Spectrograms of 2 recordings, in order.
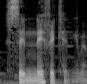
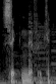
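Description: First: No g closure is held before the n sound. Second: A g closure is held before the n sound. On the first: The speaker calls it wrong. "就不好呢将它读成significant" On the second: The speaker calls it right. "但我g 出来之前呢就做了个n 音"

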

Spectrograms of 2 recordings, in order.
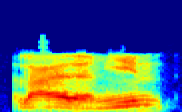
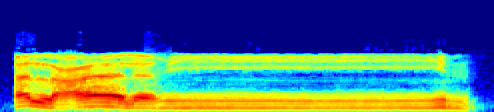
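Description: First: The long vowel is held only briefly. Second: The long vowel is held very long.

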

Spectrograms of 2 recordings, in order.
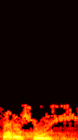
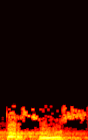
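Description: First: The first syllable is said with an open a vowel. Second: The first syllable is said without an open a. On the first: The speaker calls it right. "غلط، طرسوس" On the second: The speaker calls it wrong. "وأما طرسوس هذا خطأ"

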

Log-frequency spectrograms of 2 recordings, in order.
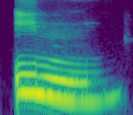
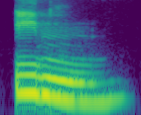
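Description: The two takes are said the same way.

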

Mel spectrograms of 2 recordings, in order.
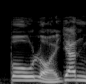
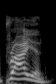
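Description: First: The name is said with Mandarin pronunciation. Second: The name is said with English pronunciation. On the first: "即系国语讲布莱恩咁样" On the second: "用英文讲系Brian"

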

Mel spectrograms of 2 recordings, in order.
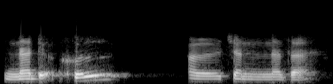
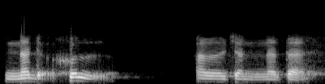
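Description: No difference in how they are said.

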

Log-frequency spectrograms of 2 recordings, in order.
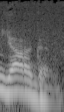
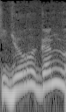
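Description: First: The first vowel is an ö sound. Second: The first vowel is an ü sound. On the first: The speaker calls it right. "Jürgen mit Ö ist richtig" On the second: The speaker calls it wrong. "also nicht Jürgen"

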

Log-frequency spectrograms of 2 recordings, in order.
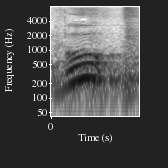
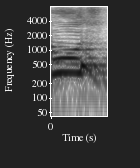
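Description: First: The word ends without any s sound. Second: The word ends with a clear s sound. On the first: "Así como el costeño, como el allá de Bolívar" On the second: "Diga bus"

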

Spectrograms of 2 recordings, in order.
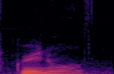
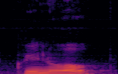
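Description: The two takes are said the same way.

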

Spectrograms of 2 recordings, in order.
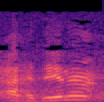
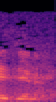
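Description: First: The word begins with an 'a' vowel. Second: The word begins with an 'i' vowel. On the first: It asks for a gift to be given. The speaker calls it wrong. "كفتح همزة اهدنا ... وأما اهدنا مشتق من الهدية" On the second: It asks for guidance to the path of truth. The speaker calls it right. "هذا مشتق من الهداية"

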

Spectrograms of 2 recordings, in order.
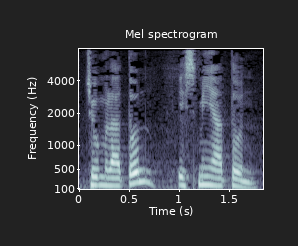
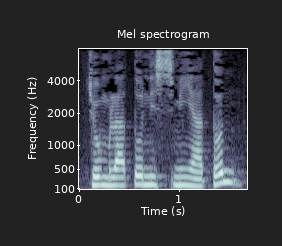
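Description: First: The two words are read separately, with a break. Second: The two words are read joined without a break. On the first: "kalau kita baca putus ya" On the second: "Kalau kita baca sambung"

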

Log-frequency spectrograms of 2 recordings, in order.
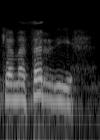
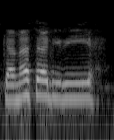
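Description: First: The L and its vowel merge into the R. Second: The L carries a brief, reduced i vowel. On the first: "إذا أدغمت أقول ... اللام ذهبت وذهبت حركتها" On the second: "في الاختلاس"

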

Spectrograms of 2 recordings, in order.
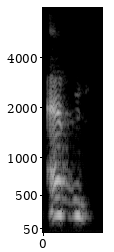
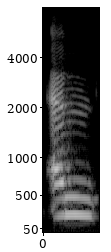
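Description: First: The m sounds muffled with the nose blocked. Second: The m sounds with full nasal resonance. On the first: The speaker calls it wrong. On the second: The speaker calls it right.

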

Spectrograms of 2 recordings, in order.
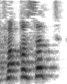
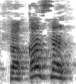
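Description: First: The stress falls on the first syllable. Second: The stress falls on the second syllable. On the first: Something hatched. The speaker calls it wrong. "وتلك من الفقس" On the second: Their hearts became hard. The speaker calls it right. "هكذا"

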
